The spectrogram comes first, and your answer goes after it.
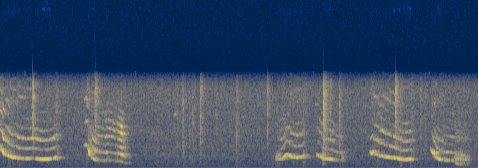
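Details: Excited by a cat outside, a pet dog lets out a series of high, howling whines, each bending downward, in clustered bursts separated by brief pauses.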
